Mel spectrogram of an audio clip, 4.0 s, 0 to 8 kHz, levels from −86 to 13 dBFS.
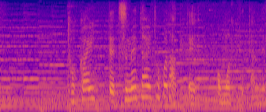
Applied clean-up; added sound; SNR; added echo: none; none; none; none.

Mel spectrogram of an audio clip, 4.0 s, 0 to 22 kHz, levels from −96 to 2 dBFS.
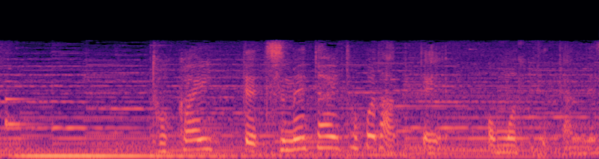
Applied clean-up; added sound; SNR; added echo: none; Marimba, xylophone; 4 dB; none.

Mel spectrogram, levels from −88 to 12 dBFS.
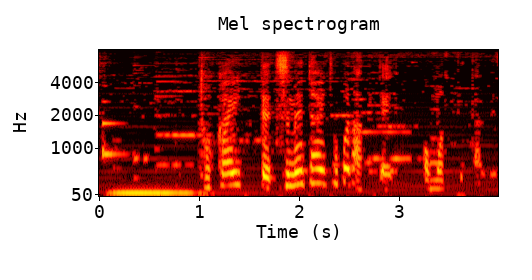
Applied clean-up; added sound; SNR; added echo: classical method spectral subtraction.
